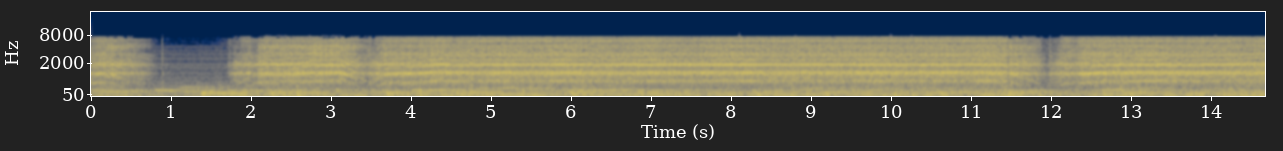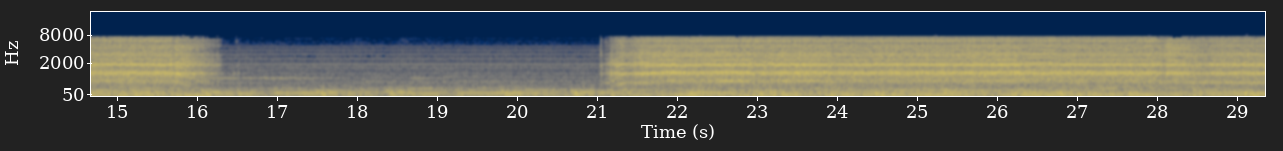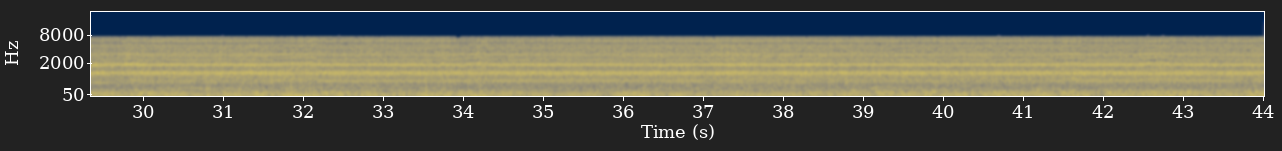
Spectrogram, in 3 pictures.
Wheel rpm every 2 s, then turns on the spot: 30, 110, 150, 160, 160, 140, 130, 150, 10, 0, 40, 160, 160, 160, 160, 160, 160, 160, 160, 160, 160, 160.
none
